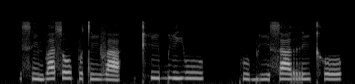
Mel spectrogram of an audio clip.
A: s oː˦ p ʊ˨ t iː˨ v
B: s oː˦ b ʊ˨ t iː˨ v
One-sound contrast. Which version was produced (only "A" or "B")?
A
